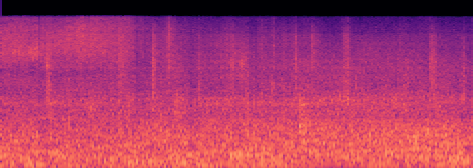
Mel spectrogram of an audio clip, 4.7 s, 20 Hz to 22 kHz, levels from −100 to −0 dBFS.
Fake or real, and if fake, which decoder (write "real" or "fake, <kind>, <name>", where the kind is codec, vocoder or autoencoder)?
fake, codec, SNAC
